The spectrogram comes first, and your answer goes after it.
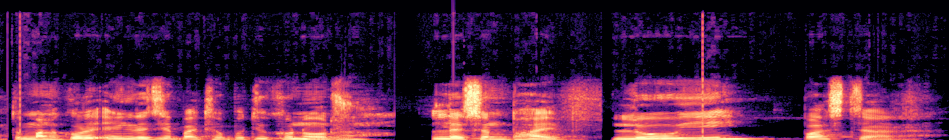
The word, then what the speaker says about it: Louis: আজের ভিডিওত আমি তোমার ইংরেজি পাঠপতিনর লেসন ফাইভ লুই পাস্টার লুইস নয় এসর উচ্চারণ নয় লুই পাস্টার পার্ট ওয়ান ভিডিও বিজ্ঞানী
